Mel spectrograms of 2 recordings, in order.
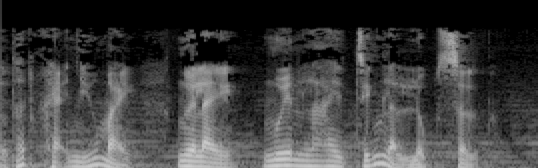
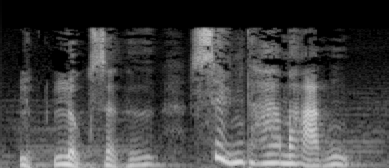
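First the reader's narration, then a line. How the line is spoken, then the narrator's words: Frightened shouting. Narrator (Vietnamese): Quỷ kiểm bà mặt sợ hãi la lên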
